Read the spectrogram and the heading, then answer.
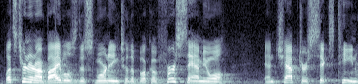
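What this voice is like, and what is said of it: Minnesota accent. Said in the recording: “I come from Minnesota, so you'll recognize my accent.”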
